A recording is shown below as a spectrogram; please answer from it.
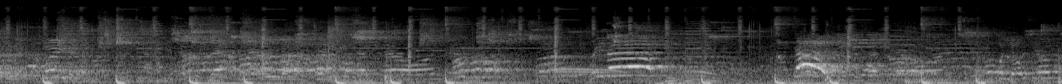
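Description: A basketball being dribbled on a hardwood gym floor, a bounce every half second or so. Sneaker soles squeak on the floor about six and eight seconds in.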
